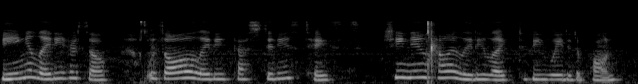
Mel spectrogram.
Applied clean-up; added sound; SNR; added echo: neural mask model Resemble Enhance denoiser.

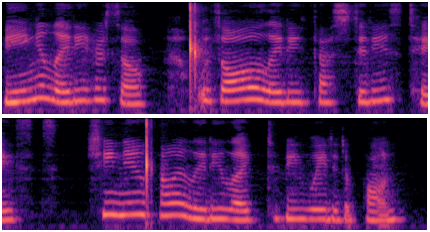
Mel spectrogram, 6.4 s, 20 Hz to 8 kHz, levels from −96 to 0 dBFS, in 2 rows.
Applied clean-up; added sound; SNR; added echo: neural mask model RNNoise.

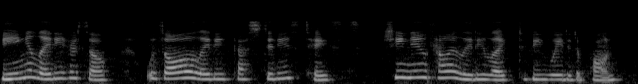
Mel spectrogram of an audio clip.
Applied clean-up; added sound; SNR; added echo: neural separator model SepFormer DNS4.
